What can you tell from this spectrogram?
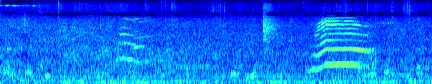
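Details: Tabby kitten, a hungry outdoor stray looking for its mother, gives a faint short mew and then a louder arched meow, rising then dropping, against low background rumble and faint voices.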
